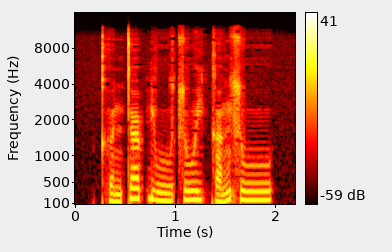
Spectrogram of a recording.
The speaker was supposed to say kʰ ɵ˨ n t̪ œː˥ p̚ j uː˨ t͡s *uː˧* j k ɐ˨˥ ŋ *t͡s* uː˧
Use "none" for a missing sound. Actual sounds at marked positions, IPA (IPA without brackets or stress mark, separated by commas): uː˧, s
